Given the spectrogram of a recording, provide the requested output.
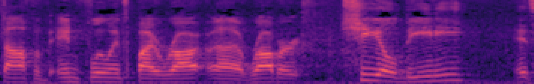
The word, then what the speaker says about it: Cialdini: My core of everything is based off of Influence by Robert Cialdini.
